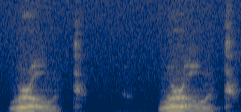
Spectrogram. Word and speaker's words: world: No começo eu falava road, road, road. Agora eu consigo falar world, world, porque eu exercitei.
